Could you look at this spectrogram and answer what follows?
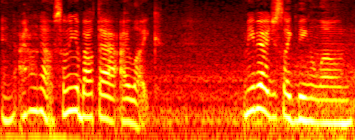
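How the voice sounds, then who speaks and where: A woman's fairly high voice at a moderate pace with ordinary pitch variation, amid noticeable background noise. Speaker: vlogger. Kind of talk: casual vlog monologue. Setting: outdoors, public place. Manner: halting, filler-heavy.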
